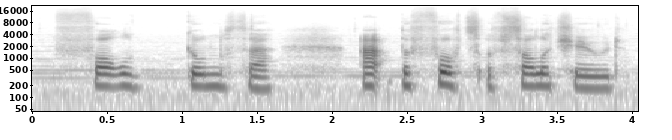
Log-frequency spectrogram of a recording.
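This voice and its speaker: A woman speaks with a Yorkshire accent. Music plays in the background. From Yorkshire, England. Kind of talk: book reading. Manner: casual, occasionally stumbling over words.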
